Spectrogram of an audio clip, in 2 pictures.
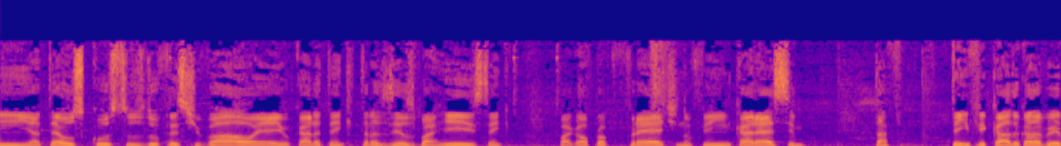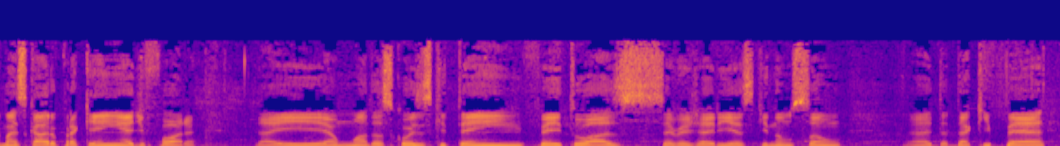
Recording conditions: busy venue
